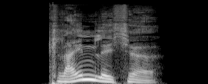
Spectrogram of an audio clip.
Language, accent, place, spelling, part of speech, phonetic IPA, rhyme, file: German, Germany, Berlin, kleinliche, adjective, [ˈklaɪ̯nlɪçə], -aɪ̯nlɪçə, De-kleinliche.ogg
- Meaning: inflection of kleinlich: 1. strong/mixed nominative/accusative feminine singular 2. strong nominative/accusative plural 3. weak nominative all-gender singular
